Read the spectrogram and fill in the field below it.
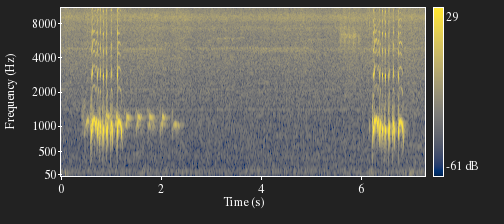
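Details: Zebra dove (perkutut) song, played to prompt silent doves to sing and used for luring: a rapid stuttering burst of low coos, then five softer spaced notes trailing off, a long quiet pause, and a second fast burst.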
